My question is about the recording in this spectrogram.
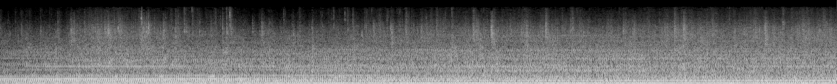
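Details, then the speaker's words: IH 51 forage wagon behind a tractor, after a front axle repair: steady tractor drone with irregular woody cracks and crunches as the bed moves, caused by ears of corn left at one end jamming through the beaters. "Oh yeah. Ah, haha, that's what that noise is. There's ears of corn still in here down at that one end. That's that noise."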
